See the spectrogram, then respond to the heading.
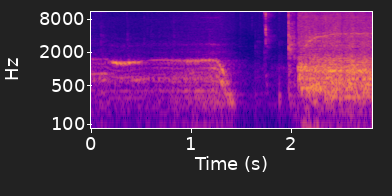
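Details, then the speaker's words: DeLonghi Magnifica S ECAM22.110.B coffee machine after quick grinder regeneration (rattling grinder was jammed by a piece of wood or small stone, then vacuumed): motor hum winds down, then a loud, even grinding roar with no rattle; burrs grinding normally. "Słuchajcie, parzy się lura, bo młynek był odkurzony, ale mieli."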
